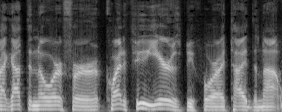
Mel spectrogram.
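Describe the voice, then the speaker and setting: Using an ordinary speaking voice, a man talks at a moderate pace with an American accent and ordinary pitch variation. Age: 40s. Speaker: YouTuber and online radio host. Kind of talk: monologue vlog. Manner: casual, profane.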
